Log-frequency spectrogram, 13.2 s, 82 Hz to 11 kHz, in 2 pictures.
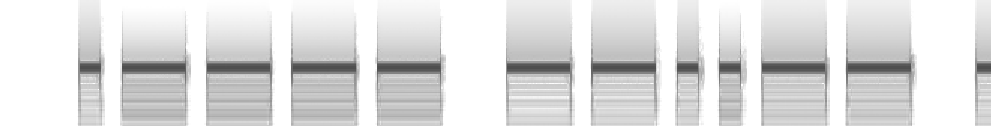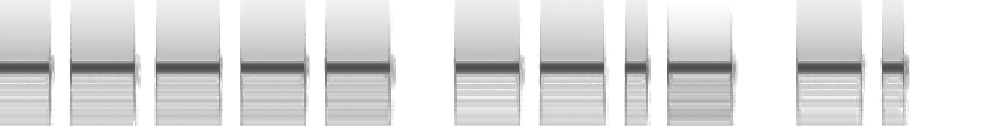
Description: Morse code, heard as a keyed tone, about 8 wpm, 800 Hz. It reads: 1,0QN
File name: LEZIONI / 10 SIGNS / 10D COMA 8wpm 3749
